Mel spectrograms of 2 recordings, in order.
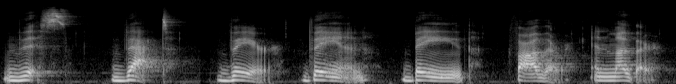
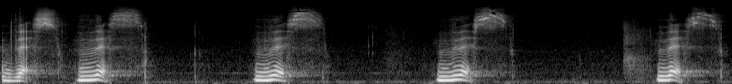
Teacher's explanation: throat and your vocal cords should vibrate during this one so stick out your tongue between your teeth blow out air and engage your vocal cords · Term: voice th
